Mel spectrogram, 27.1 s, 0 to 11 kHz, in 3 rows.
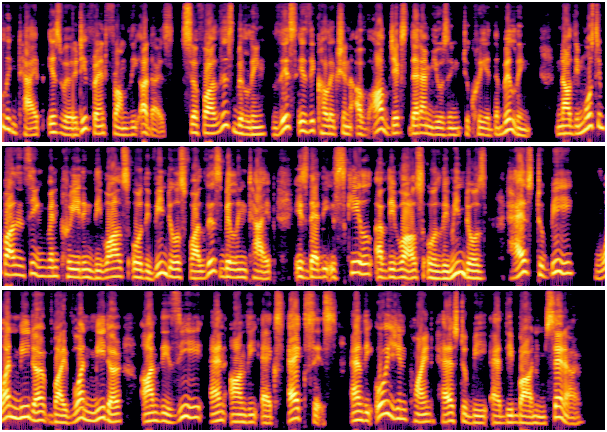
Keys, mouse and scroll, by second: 4.7 shift+b, 5.2 middle click, 6.1 drag, 6.7 shift+click, 7.3 shift+click, 7.8 shift+middle click, 14.5 click, 15.1 shift+middle click, 15.4-16.5 middle drag, 20.3 s, 20.4 z, 21.0 right click, 21.4 s, 21.5 x, 22.5 right click, 26.6 click.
